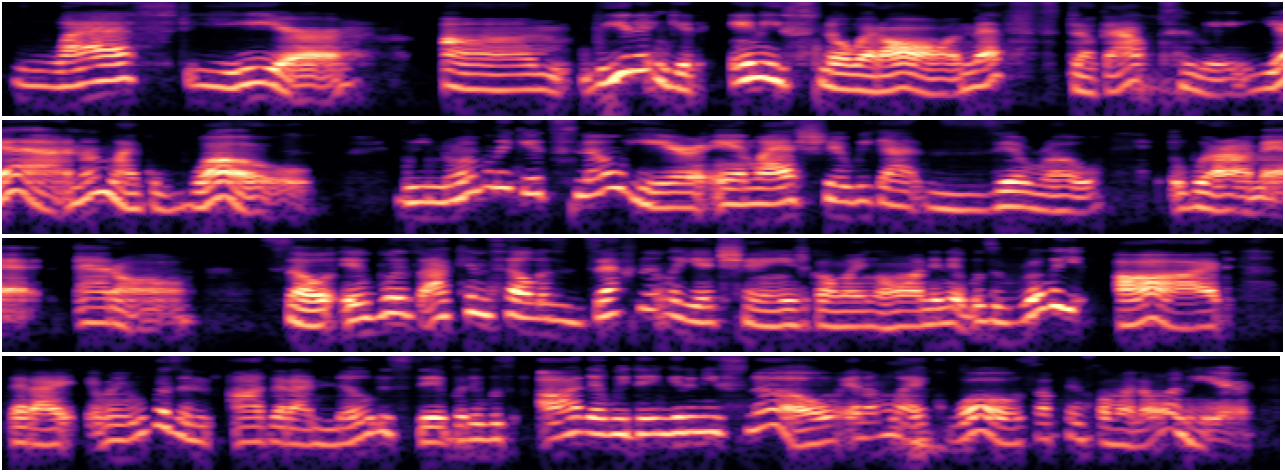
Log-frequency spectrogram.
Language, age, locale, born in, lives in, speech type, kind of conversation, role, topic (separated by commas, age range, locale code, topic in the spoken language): English, 40-44, en-US, United States, United States, conversation, unstructured, none, What concerns you most about the impact of climate change on our future?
